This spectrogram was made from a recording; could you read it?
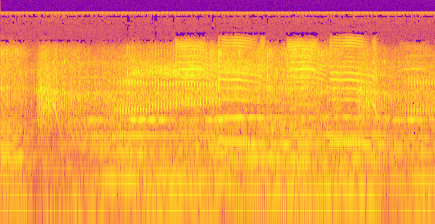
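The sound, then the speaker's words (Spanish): A dense nighttime chorus of frogs croaking steadily outdoors while crickets chirp in high, continuous trills, layered and fairly loud throughout with no voices. “Fuera, las ranas y los grillos cantan.”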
